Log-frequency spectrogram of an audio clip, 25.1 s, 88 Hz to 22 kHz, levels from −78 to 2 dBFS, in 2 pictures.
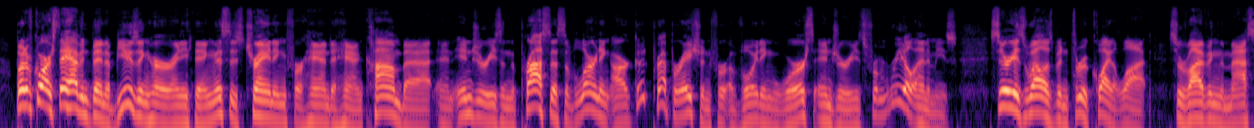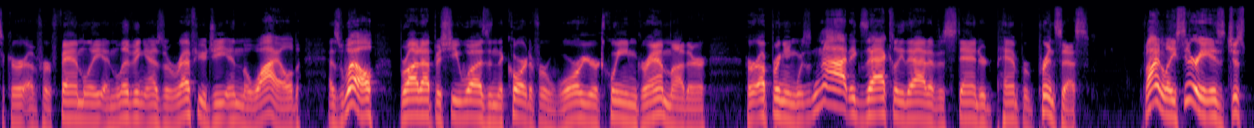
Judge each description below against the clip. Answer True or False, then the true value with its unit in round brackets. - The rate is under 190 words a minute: False (205 wpm)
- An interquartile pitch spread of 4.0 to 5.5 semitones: True (4.6 semitones)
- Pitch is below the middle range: True (130 Hz)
